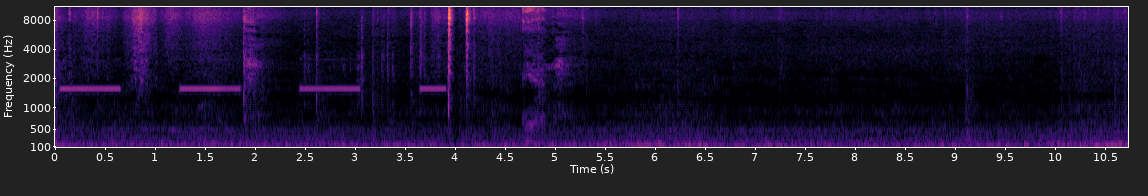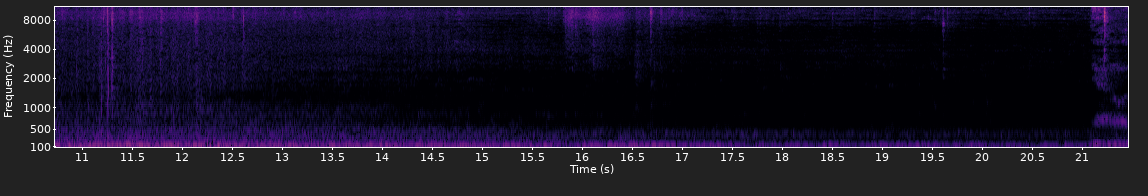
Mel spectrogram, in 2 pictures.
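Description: Heavy truck traffic on a road in Ayala, near EDSA, a continuous low rumble of engines heard from inside a vehicle, with a brief electronic beeping at the start.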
